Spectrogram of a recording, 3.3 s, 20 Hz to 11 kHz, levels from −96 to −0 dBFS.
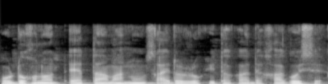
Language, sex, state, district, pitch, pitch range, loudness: Assamese, male, Assam, Sonitpur, 105 Hz, 105-110 Hz, -17 LUFS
